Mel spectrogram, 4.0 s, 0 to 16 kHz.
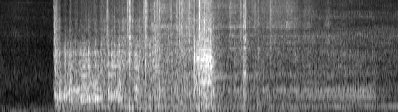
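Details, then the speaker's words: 1937 Buick Special straight-eight, sat for decades: starter spins hard about two seconds, engine coughs once then dies; cranks but won't start; suspects sticking carburetor float, fuel possibly boiling. "it looks like our uh float sticking cuz it looks like it might be boiling"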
